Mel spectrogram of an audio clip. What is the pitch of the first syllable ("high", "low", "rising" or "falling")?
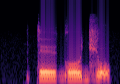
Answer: high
